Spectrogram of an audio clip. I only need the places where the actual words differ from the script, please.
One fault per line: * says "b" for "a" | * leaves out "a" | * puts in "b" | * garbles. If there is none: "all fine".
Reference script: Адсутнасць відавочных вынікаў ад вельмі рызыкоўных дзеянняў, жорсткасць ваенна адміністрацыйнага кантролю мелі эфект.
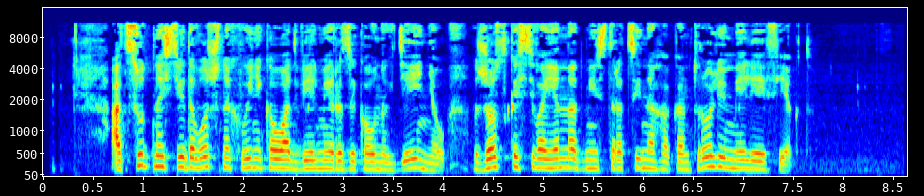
all fine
